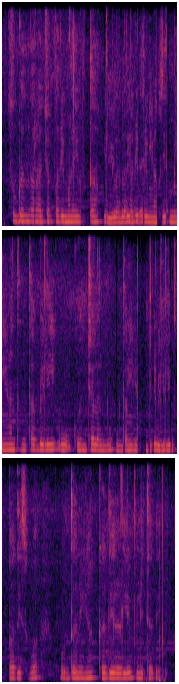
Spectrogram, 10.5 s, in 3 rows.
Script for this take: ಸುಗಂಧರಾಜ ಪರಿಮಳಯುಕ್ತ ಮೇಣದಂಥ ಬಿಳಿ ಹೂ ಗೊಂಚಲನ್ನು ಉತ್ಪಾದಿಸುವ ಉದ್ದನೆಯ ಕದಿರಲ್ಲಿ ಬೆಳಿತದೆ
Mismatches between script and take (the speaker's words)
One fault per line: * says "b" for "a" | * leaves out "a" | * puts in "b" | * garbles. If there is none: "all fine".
* garbles
* garbles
